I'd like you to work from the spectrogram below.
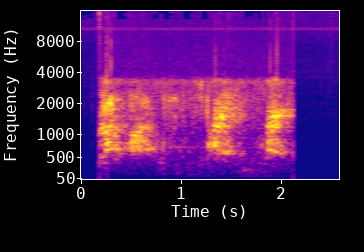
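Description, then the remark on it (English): A muffled, tinny dog bark or yelp lasting about two seconds, with three louder bursts, heard alone through a narrow, low-fidelity recording with a faint hiss underneath; an EVP recording captured during an investigation at the Tenney Gatehouse, where no dogs were present. “you got that that dog EVP I sent you? If you can you play that, please?”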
